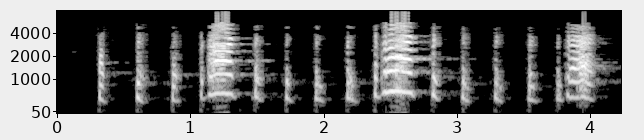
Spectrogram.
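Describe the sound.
A man imitates a hen clucking with many short, rhythmic voiced clucks broken by a few longer squawks. The sounds are clear and alone.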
